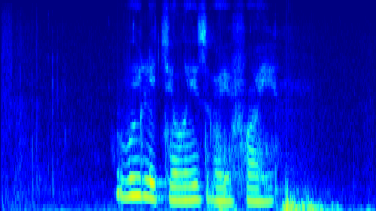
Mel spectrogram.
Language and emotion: Russian, sad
